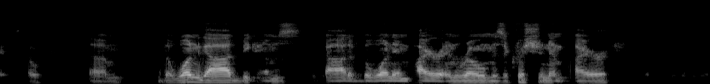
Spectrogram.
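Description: A middle-aged man speaks calmly and close to a microphone, lecturing.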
